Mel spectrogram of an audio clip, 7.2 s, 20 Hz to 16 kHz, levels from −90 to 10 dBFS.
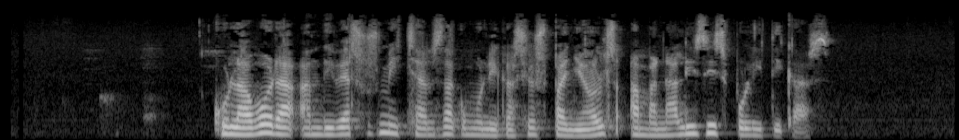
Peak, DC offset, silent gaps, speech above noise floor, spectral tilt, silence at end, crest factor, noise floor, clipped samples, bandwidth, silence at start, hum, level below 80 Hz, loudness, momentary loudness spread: -2 dBFS; under 0.1%; none; 44 dB; -4 dB/octave; 1 s; 20 dB; -65 dBFS; under 0.1%; 11 kHz; 1.6 s; none; -70 dBFS; -21 LUFS; 10 LU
